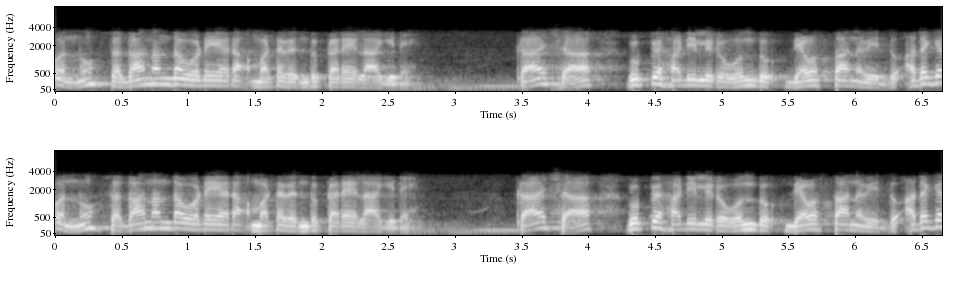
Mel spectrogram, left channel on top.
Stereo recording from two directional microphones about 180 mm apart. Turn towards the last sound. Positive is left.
turn(degrees=-15)  # may be behind; listen again after turning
